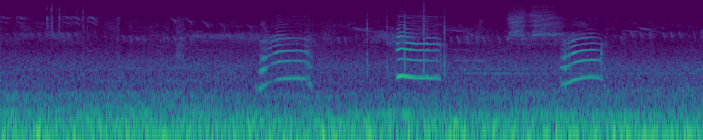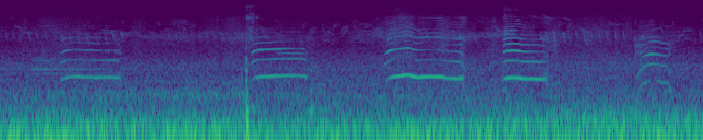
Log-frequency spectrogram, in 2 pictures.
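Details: Homeless female cat, very hungry after a long time without eating, repeatedly meowing, roughly ten plaintive harmonic calls spaced one to two seconds apart, some bending downward, over continuous low background rumble with occasional clicks.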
